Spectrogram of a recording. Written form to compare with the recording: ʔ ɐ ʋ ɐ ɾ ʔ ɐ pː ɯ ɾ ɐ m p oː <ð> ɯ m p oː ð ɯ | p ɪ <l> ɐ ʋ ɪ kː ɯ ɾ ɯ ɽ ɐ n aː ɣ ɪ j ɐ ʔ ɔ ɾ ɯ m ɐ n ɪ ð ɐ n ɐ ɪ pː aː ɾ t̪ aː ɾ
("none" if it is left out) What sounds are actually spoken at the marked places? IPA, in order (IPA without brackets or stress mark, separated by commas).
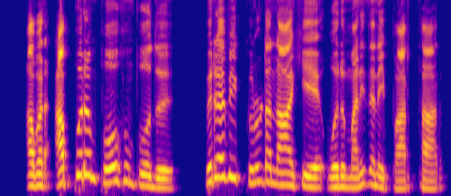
ɣ, ɾ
